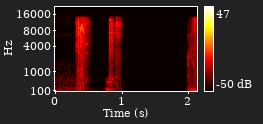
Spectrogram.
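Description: Two short, hissy swish-clicks about half a second apart: a transition sound effect as the edit moves into the outro.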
